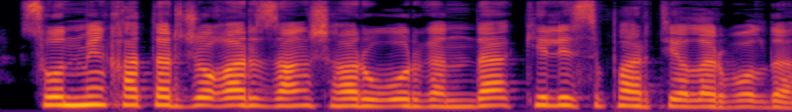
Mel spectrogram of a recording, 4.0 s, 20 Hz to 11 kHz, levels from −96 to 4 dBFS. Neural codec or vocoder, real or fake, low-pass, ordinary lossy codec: none; real; none; none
